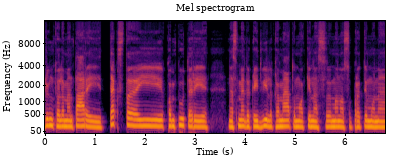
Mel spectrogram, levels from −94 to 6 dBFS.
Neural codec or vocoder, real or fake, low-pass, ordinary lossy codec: none; real; 14.4 kHz; Opus, 32 kbps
